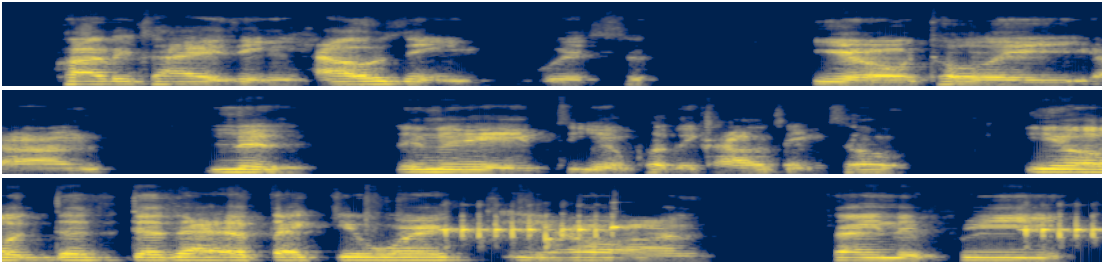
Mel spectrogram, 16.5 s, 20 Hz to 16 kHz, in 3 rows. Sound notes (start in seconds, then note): 13.0 phone rings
